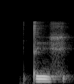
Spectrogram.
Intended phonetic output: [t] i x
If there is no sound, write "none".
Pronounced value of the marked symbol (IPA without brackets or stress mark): t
